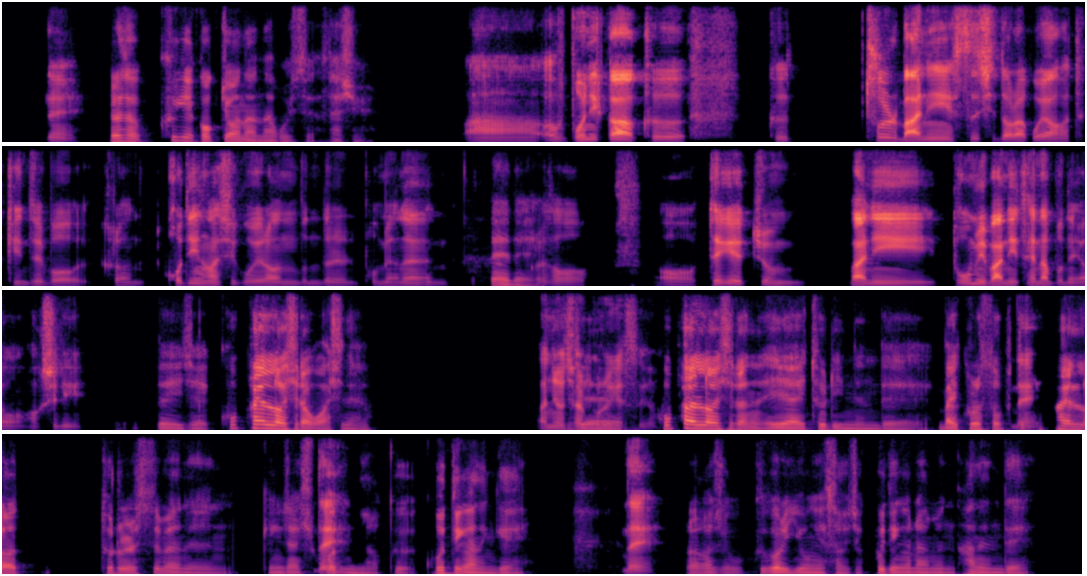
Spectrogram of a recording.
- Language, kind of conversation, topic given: Korean, unstructured, 당신이 이루고 싶은 가장 큰 목표는 무엇인가요?
- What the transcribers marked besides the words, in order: tapping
